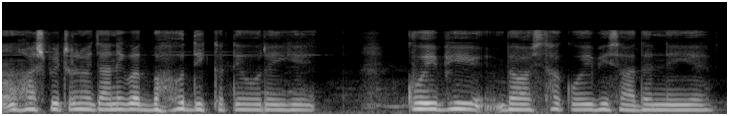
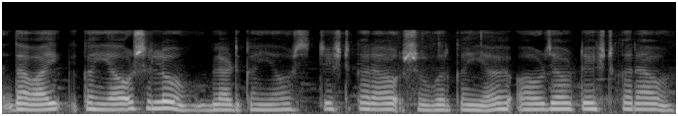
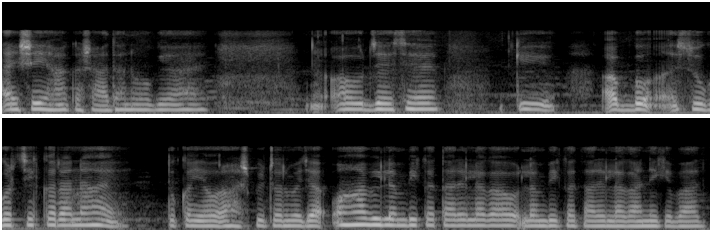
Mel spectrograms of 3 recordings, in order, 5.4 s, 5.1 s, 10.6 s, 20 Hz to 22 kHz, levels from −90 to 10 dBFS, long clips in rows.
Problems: none marked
